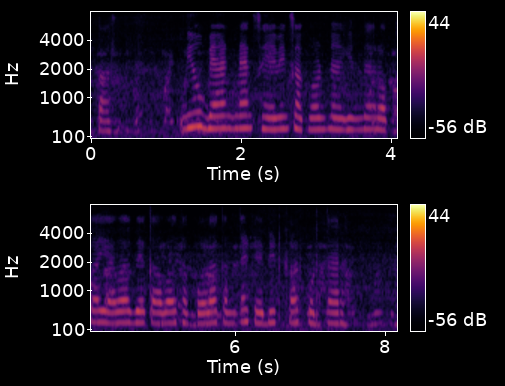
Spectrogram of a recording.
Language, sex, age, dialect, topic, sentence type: Kannada, female, 18-24, Northeastern, banking, statement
